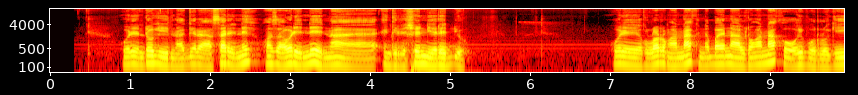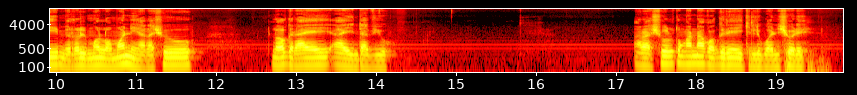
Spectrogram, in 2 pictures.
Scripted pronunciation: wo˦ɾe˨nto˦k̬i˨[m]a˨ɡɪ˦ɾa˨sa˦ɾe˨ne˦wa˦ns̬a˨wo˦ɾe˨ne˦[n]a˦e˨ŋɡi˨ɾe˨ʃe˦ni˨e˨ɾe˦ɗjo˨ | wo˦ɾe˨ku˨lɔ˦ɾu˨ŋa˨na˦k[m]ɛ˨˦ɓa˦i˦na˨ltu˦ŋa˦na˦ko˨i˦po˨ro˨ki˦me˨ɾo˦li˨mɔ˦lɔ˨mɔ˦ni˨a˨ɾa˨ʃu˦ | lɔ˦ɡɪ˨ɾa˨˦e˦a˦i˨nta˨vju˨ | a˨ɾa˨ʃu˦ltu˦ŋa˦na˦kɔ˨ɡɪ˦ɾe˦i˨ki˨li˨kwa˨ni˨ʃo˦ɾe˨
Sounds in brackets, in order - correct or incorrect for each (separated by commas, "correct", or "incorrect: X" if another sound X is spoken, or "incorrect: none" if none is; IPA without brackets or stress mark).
incorrect: n, correct, incorrect: n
